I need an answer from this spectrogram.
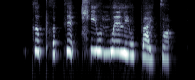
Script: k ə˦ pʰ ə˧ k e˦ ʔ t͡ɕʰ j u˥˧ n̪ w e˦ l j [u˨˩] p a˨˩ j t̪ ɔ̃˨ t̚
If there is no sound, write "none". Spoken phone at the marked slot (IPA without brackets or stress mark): u˧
